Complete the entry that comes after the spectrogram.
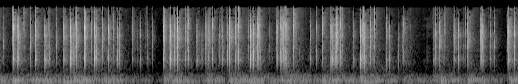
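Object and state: Plastic powder jar tapped with nails.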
